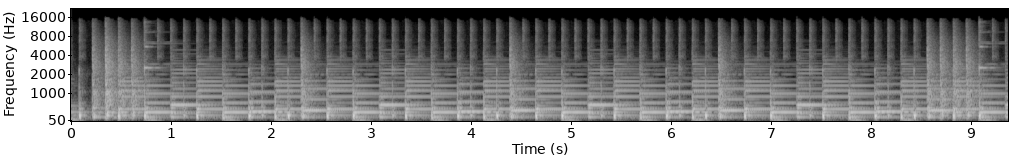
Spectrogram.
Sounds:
music

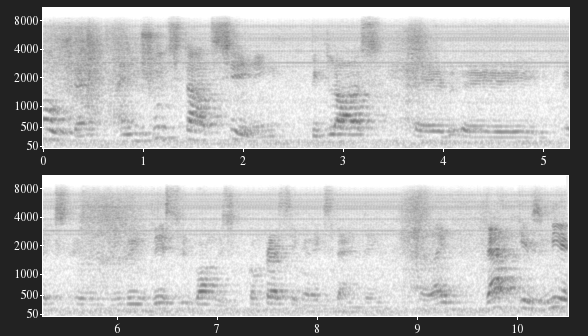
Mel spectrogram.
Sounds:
speech

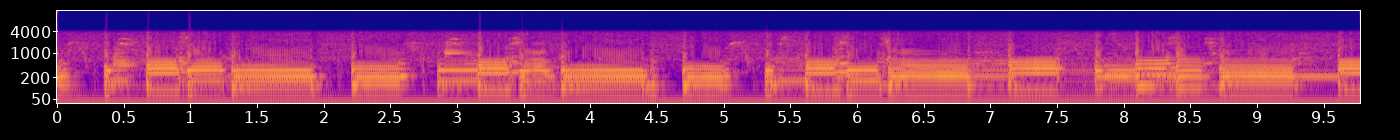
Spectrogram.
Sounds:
blues
musical instrument
music
bass guitar
plucked string instrument
guitar

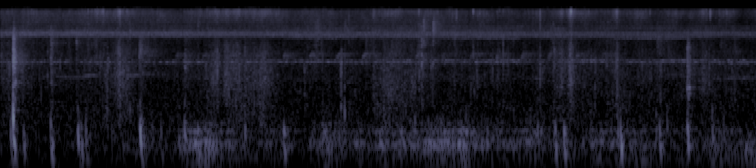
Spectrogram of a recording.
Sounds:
chimpanzee pant-hooting

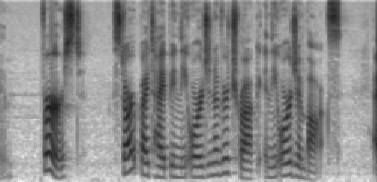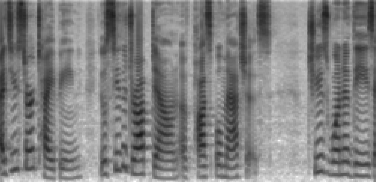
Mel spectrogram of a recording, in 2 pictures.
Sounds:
speech

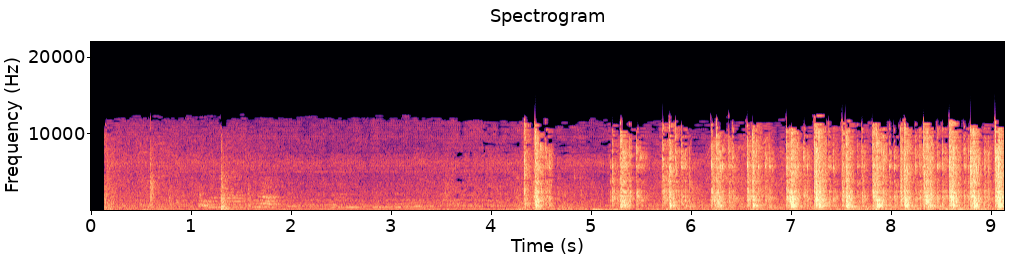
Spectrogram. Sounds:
speech

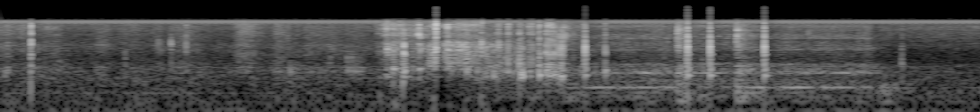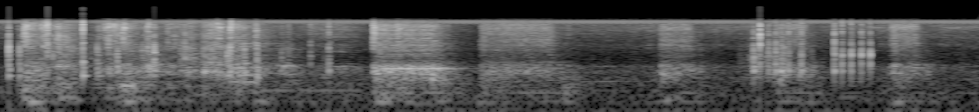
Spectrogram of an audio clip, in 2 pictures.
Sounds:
printer

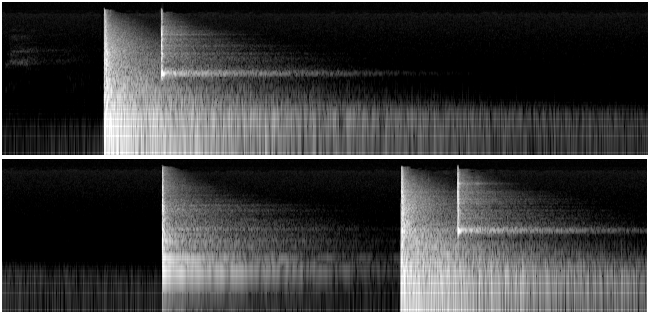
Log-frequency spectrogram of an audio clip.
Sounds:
wood block
drum
percussion

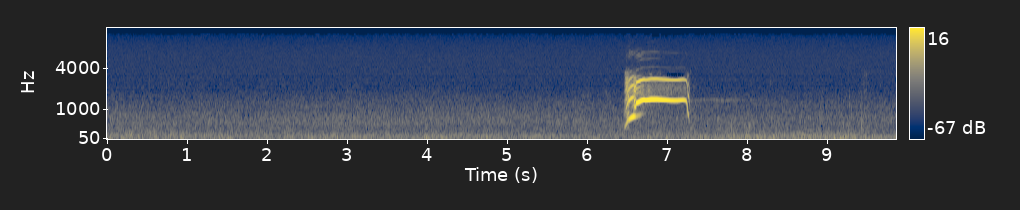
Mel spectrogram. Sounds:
coyote howling

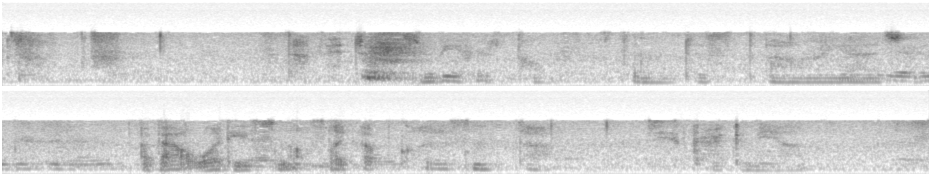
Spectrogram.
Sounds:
speech

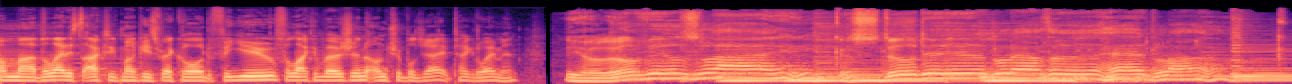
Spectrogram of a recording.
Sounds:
singing
music
speech

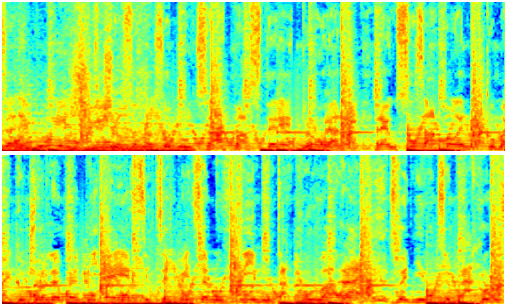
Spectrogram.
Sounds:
music

